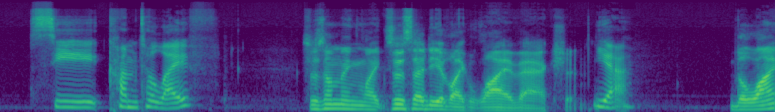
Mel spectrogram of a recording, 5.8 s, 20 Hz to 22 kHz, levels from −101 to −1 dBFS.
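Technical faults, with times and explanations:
3.13 to 3.31 s, lost packet rebuilt from error correction: after "something like so this" and before "of like live action", the speech turns briefly rough and grainy with no dropout or silence. Several packets, likely about five judging by the length of the damage, went missing. The decoder filled the hole with the low-bitrate backup copy that each following packet carries under Opus in-band forward error correction, so about 100 ms plays back coarser and noisier than the audio around it.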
